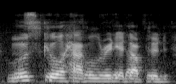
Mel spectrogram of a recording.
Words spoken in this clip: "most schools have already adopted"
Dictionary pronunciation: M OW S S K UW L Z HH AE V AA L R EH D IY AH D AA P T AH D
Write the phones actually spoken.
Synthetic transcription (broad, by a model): M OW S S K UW L HH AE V AA L R EH D IY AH D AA P T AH D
